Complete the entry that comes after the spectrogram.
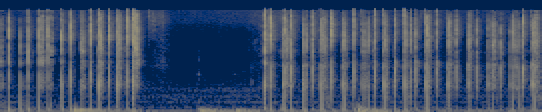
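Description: A light wooden bristle hairbrush is held close to the microphone while fingernails scratch quickly across its bristles and wooden back. The result is a dense run of sharp, crackly scratches and taps. A brief quieter lull falls in the middle before the rapid scratching resumes.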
